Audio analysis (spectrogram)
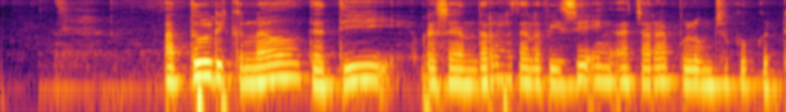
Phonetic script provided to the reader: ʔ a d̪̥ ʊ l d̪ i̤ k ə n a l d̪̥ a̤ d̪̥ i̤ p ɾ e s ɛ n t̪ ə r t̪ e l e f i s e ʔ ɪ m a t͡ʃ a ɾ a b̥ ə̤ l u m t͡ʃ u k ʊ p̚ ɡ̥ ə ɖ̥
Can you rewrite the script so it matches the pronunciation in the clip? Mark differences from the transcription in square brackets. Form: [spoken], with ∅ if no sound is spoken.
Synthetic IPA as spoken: ʔ a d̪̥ ʊ l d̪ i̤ k ə n a l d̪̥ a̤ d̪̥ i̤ p ɾ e s ɛ n t̪ ə r t̪ e l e f i s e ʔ ɪ [ŋ] a t͡ʃ a ɾ a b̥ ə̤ l [ʊ] m t͡ʃ u k ʊ p̚ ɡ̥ ə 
